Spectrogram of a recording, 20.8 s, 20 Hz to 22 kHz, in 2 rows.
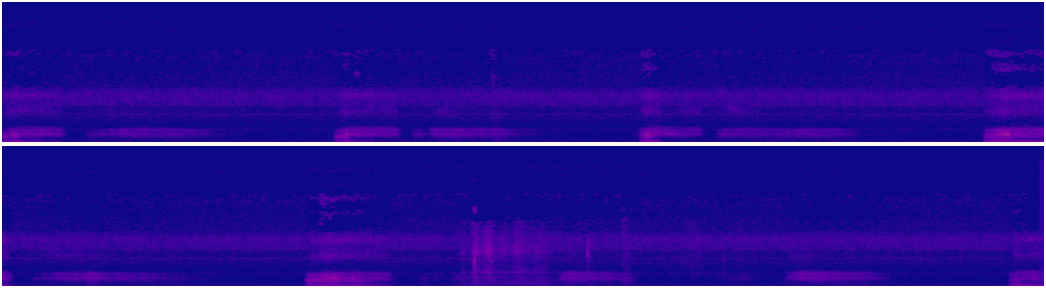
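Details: Three-year-old Pomeranian sleeping and snoring: a snort-like snore on each breath in, about 17 breaths a minute, with softer breaths out between.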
